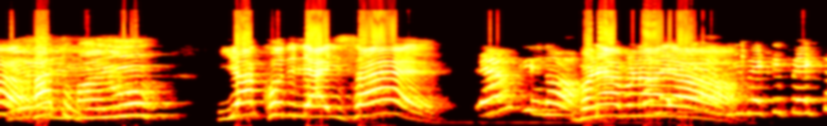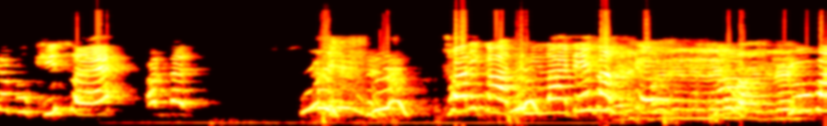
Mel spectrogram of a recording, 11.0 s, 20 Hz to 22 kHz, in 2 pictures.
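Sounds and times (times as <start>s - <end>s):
low steady hum: 6.3s - 10.4s.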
